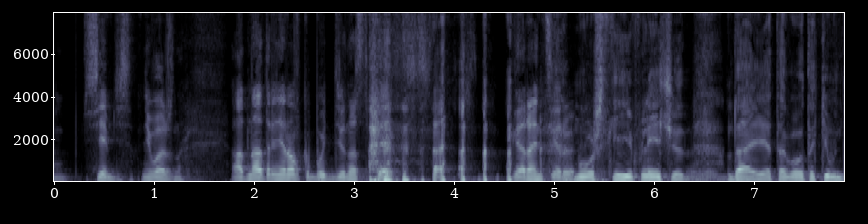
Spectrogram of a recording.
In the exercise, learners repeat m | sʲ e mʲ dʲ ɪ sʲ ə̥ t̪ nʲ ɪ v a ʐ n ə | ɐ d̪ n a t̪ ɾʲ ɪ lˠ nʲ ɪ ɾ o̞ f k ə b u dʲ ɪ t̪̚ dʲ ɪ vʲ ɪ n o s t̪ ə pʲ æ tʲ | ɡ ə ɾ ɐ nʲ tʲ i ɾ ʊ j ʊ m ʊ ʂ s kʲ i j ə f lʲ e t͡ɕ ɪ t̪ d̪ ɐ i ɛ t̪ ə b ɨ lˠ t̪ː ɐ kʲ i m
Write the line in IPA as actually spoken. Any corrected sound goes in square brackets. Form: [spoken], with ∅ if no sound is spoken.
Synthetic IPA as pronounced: m | sʲ e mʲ dʲ ɪ sʲ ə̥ t̪ nʲ ɪ v a ʐ n ə | ɐ d̪ n a t̪ ɾʲ ɪ [∅] nʲ ɪ ɾ o̞ f k ə b u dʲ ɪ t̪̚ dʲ ɪ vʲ ɪ n o s t̪ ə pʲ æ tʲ | ɡ ə ɾ ɐ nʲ tʲ i ɾ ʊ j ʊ m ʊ ʂ s kʲ i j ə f lʲ e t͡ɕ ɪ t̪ d̪ [a] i ɛ t̪ ə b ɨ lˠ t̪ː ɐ kʲ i m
